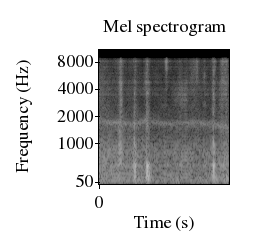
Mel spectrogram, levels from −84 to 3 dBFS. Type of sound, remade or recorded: remade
